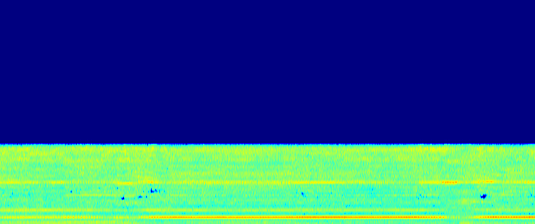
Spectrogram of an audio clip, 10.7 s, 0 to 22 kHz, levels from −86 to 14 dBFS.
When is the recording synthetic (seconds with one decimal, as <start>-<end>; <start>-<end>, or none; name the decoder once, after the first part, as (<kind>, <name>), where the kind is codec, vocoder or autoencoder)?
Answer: 0.6-1.3 (autoencoder, DAC-VAE); 3.4-5.9; 6.9-8.3; 8.8-9.6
